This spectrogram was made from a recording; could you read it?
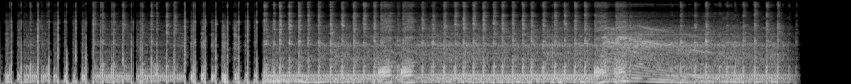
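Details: Husqvarna 359 two-stroke chainsaw after replacing leaking inlet boot (was pulling air, too lean), open muffler with 17 mm outlet, high jet richened: pull-start cranks, catches, revs cleanly with crisp throttle blips then shuts off; healthy, no bogging.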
